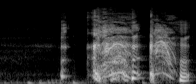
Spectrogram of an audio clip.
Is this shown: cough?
yes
